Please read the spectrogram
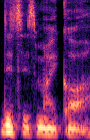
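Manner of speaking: low, quiet, mock European accent.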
